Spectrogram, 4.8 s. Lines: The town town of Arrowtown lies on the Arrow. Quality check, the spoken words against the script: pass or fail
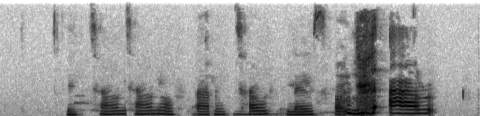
pass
